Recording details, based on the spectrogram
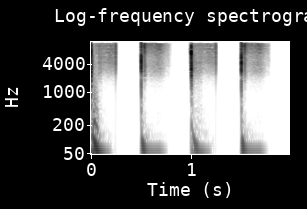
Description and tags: kick loop-05
compressed kick loop variations drum beat drums hard techno dance quantized drum-loop groovy kick
hard, drums, variations, techno, drum-loop, kick, groovy, drum, quantized, loop, dance, beat, compressed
